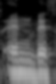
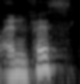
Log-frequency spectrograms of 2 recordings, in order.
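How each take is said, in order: First: The middle consonant is a v sound. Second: The middle consonant is an f sound. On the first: The speaker calls it right. "it's pronounced ENVIS" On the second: The speaker calls it wrong. "and not ENFIS"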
